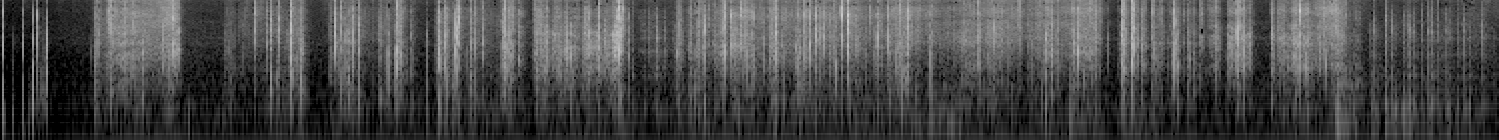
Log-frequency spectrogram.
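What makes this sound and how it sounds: A small, flat, sealed Quaker Oat So Simple paper/foil sachet filled with oats, lying on a table, is scratched and tapped with long blue-painted nails and fingertips. The result is bright, crinkly scratching and crackling in dense bursts separated by brief pauses, with sharp taps and almost no low end.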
